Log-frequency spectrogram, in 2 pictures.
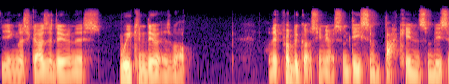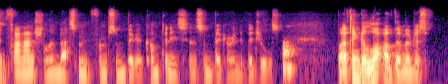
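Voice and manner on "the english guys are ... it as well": ordinary delivery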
